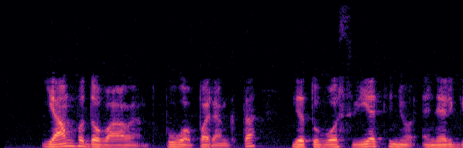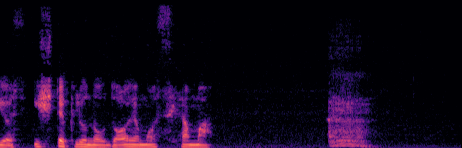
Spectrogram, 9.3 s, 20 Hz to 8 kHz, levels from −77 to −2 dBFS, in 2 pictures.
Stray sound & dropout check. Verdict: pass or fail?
fail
